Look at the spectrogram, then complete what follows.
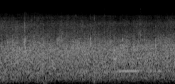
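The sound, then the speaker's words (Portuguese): An audience applauds steadily for the Lord, many hands clapping in a dense, continuous wash of sound that stays loud and even throughout, with no individual claps standing out. “Então vamos dar uma salva de palmas para o Senhor, porque Ele é Deus.”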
